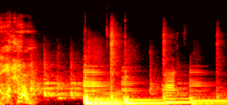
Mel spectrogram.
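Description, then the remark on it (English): Several harsh, throaty coughs come in quick succession, fairly loud, each one rough and partly voiced, after a brief noisy lead-in. “Cough really ruined the bed.”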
